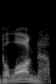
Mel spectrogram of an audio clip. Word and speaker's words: Bologna: a Syria match against bologna yesterday it's absolutely belong now but it's spelled b-o-l-o-g-n-a and Oscar Meyer has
